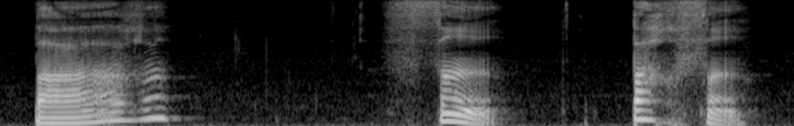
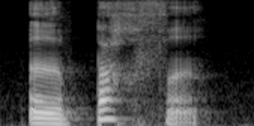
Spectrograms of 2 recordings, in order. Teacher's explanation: So remember, even if you've got this UM like that, phonetically it's exactly the same thing as if you would have UN. So it's nasal and it's un. So it really goes in your nose. You don't pronounce the M at all.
